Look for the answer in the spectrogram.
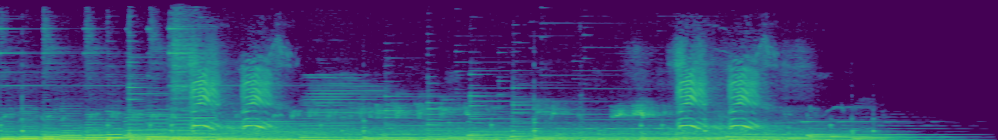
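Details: Crows high up in a tree, grooming themselves, give a few harsh, rasping caws in separated bursts, heard over continuous background music before the sound fades out at the end.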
